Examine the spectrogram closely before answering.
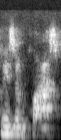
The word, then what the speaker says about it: mise en place: In my case, I did a play on that word, partly because I learned how to pronounce mise en place by saying peas en masse.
